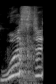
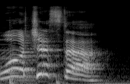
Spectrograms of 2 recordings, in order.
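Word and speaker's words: Worcestershire: I love m is try to produce whater sauce not Wester I have I have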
